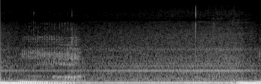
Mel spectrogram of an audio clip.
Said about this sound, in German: Das ist ein Vogel.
